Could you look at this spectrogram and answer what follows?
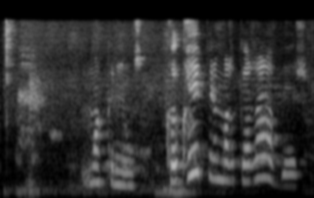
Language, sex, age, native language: Icelandic, male, 9, Icelandic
